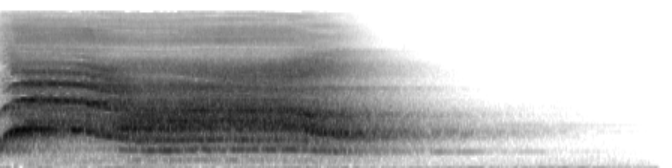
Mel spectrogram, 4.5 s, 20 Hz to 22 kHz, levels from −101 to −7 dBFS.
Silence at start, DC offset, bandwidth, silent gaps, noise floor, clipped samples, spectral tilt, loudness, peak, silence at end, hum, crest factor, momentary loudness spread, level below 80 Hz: 0 s; under 0.1%; 16 kHz; none; -74 dBFS; under 0.1%; 3 dB/octave; -14 LUFS; 0 dBFS; 1.85 s; none; 18 dB; 13 LU; -72 dBFS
